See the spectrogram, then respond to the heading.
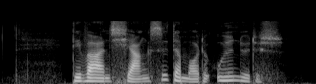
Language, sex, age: Danish, female, 58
